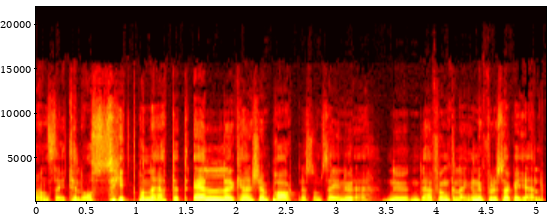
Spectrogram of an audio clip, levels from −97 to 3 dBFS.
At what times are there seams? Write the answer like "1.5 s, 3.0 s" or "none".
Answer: 1.0 s, 3.2 s, 4.1 s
